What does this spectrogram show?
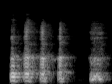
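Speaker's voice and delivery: short, contained chuckle; brief chuckle. Shown as a demonstration. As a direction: give a small demonstrative chuckle. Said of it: "you know, chuckle or something".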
